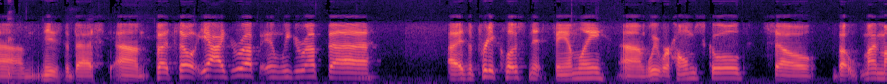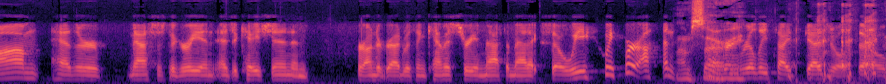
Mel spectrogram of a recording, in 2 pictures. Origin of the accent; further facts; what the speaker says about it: Rockford, Illinois, United States; But I grew up in Rockford, Illinois, in the Rockford Diocese.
